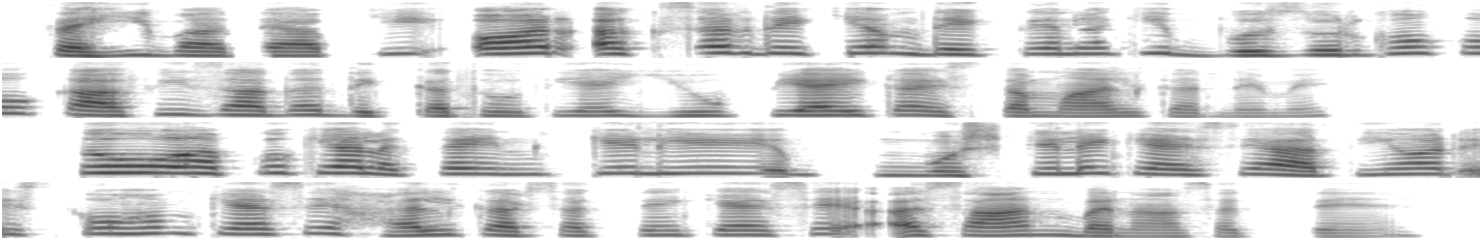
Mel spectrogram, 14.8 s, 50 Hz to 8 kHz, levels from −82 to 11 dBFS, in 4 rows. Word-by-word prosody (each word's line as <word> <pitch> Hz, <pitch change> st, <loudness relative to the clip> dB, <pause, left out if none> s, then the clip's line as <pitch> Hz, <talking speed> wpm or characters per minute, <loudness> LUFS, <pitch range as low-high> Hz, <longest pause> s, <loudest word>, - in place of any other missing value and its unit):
सही 210 Hz, +2 st, +4 dB
बात 200 Hz, -2 st, +2 dB
है -, -, +3 dB
आपकी 285 Hz, +10 st, -4 dB, 0.2 s
और 320 Hz, +2 st, +9 dB
अक्सर 325 Hz, +4 st, +2 dB
देखिए 315 Hz, +1 st, -2 dB
हम 305 Hz, -4 st, -2 dB
देखते 260 Hz, +2 st, -3 dB
हैं 290 Hz, -, -1 dB
ना 295 Hz, 0 st, -3 dB
कि 325 Hz, -, -4 dB
बुजुर्गों 225 Hz, +6 st, -1 dB
को 320 Hz, 0 st, -6 dB
काफ़ी 235 Hz, +2 st, +3 dB
ज़्यादा 235 Hz, 0 st, 0 dB
दिक्कत 195 Hz, -1 st, -6 dB
होती 195 Hz, +1 st, -9 dB
है 210 Hz, 0 st, -6 dB
यूपीआई 210 Hz, +3 st, -1 dB
का 230 Hz, -, -2 dB
इस्तेमाल 185 Hz, -1 st, -4 dB
करने 170 Hz, 0 st, -14 dB
में। 180 Hz, +3 st, -20 dB, 0.6 s
तो 345 Hz, +1 st, +7 dB
आपको 330 Hz, +1 st, +7 dB
क्या 330 Hz, 0 st, +5 dB
लगता 285 Hz, 0 st, -2 dB
है 290 Hz, -, +3 dB
इनके 270 Hz, +4 st, -7 dB
लिए 315 Hz, -4 st, -4 dB, 0.3 s
मुश्किलें 290 Hz, +9 st, -2 dB
कैसे 270 Hz, -2 st, -2 dB
आती 215 Hz, +4 st, 0 dB
हैं 275 Hz, -, -6 dB
और 285 Hz, 0 st, 0 dB
इसको 265 Hz, +4 st, -6 dB
हम 315 Hz, 0 st, -5 dB
कैसे 275 Hz, +2 st, -1 dB
हल 215 Hz, +3 st, 0 dB
कर 220 Hz, -, +4 dB
सकते 210 Hz, +2 st, -10 dB
हैं? 235 Hz, -, -9 dB
कैसे 240 Hz, +4 st, -4 dB
आसान 220 Hz, -, +1 dB
बना 170 Hz, -3 st, -3 dB
सकते 170 Hz, 0 st, -16 dB
हैं? 165 Hz, +5 st, -18 dB
235 Hz, 195 wpm, -23 LUFS, 205-295 Hz, 0.6 s, और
